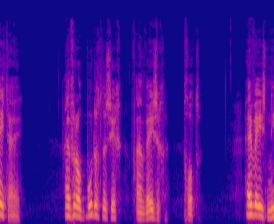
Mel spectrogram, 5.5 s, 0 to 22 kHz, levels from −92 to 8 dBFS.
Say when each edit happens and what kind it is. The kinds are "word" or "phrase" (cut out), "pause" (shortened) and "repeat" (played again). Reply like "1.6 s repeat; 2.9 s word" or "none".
2.7 s word; 3.7 s word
